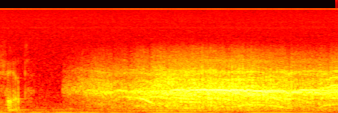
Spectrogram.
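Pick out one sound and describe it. A large crowd cheers and roars, swelling louder.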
